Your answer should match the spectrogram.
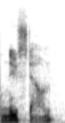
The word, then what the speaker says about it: Newstone: Um, so I came up with Newston, spelled Newstone, but it's pronounced Newston.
